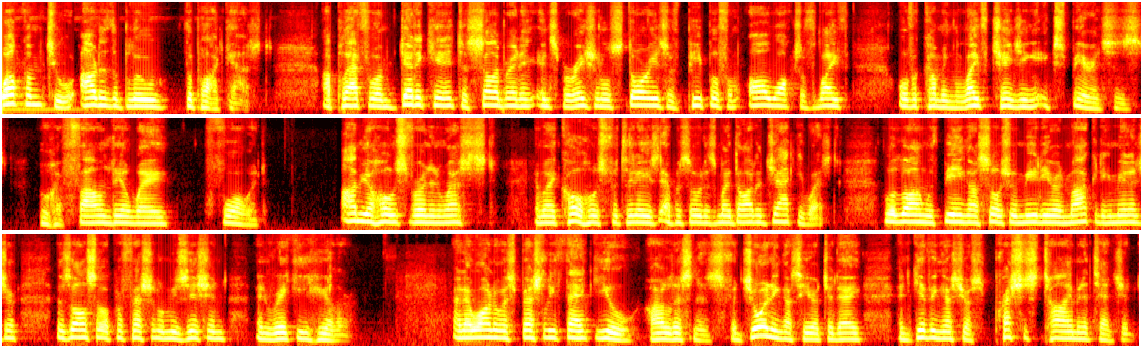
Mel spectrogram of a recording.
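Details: Adult male speaker; Typical speech.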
